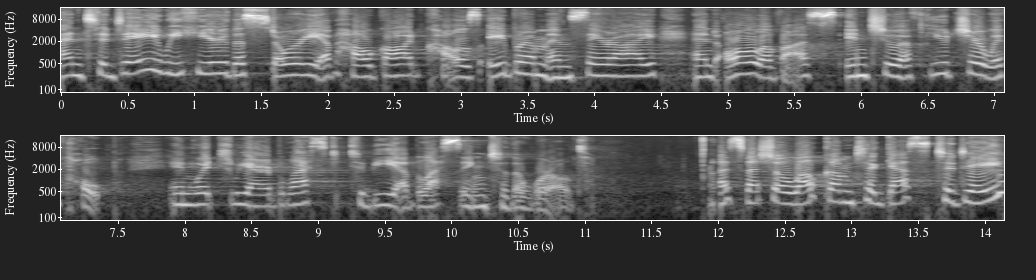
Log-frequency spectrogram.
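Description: Speaking at a fairly slow pace, a woman keeps her intonation fairly even and her loudness very even. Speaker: pastor. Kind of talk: church announcements and welcome. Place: church. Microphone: podium.

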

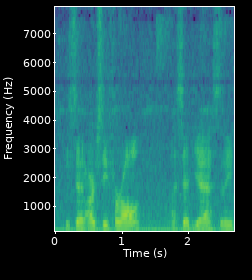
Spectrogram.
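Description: Noticeable background noise sits behind a man's somewhat breathy voice. His pitch swings very wide. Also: dry sound with no echo. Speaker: RC hobby channel host. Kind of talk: casual vlog chat. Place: waterside. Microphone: camera far.

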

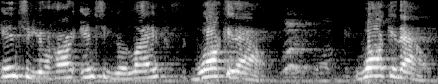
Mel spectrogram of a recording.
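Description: Against light background noise, a woman talks at a fairly slow pace with a high pitch. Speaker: pastor. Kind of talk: sermon. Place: church.

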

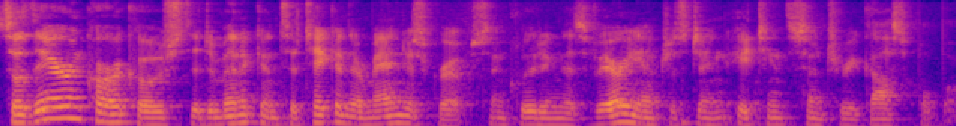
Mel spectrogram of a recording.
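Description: In an American accent and a dark, mellow tone, the speaker moves at a fairly quick pace with hardly any pauses, ordinary pitch variation and big swings in loudness. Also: man. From Texas. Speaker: monk and manuscript scholar; invited lecturer. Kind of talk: lecture; Q&A answer. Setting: lecture hall with audience. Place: hall. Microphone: podium.

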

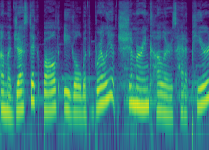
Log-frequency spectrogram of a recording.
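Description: Reading aloud, plain

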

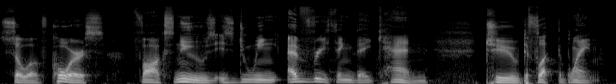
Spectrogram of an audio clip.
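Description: Against a quiet background, a man talks at a fairly slow pace with a fairly low pitch and ordinary pitch variation. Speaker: political commentator. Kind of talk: angry political rant. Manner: indignant, scornful, loud and accusatory; sarcastic, heated, emphatic. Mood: sarcastic, critical. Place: home room. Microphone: studio mic.

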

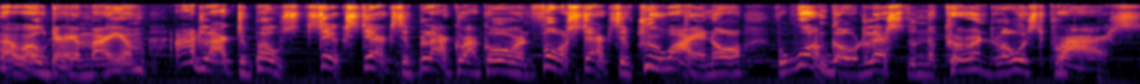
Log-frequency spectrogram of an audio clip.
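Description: A man's high-pitched voice at a moderate pace, with lively intonation, hardly any pauses and clear music in the background. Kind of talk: comic machinima voice acting. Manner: brash, hot-tempered, swearing.

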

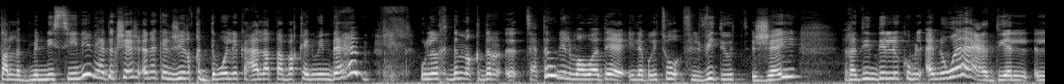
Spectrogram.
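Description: A woman talks at a moderate pace with a high pitch. Her intonation is lively. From Morocco. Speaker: life coach. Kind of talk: motivational talk to camera. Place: home room.

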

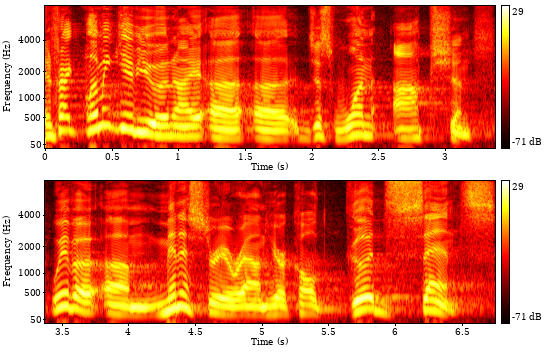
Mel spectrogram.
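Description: The man's pitch swings very widely while he talks at a fairly slow pace. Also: fairly high pitch for a man. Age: 40s. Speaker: pastor. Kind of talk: sermon. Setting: church stage with live audience. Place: church.

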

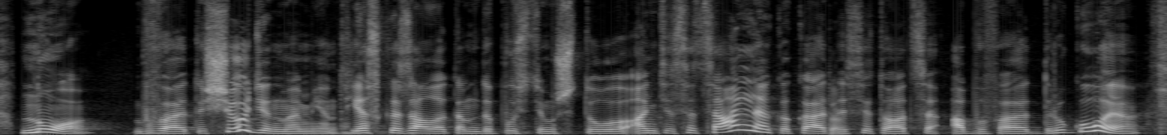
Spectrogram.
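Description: Against a quiet background, a woman speaks fairly slowly at a fairly low pitch with ordinary pitch variation. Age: 50s. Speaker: guest. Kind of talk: studio interview. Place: studio. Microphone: headset.

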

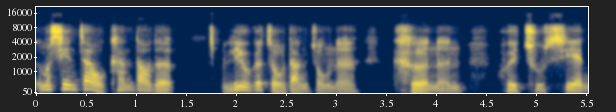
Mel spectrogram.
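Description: Very slowly, a man speaks with very wide pitch swings in a dry sound with no echo over a quiet background. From Malaysia. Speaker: political commentator and podcast host; political commentator, podcast host. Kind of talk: solo political commentary. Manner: casual, animated. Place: studio. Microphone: studio mic.

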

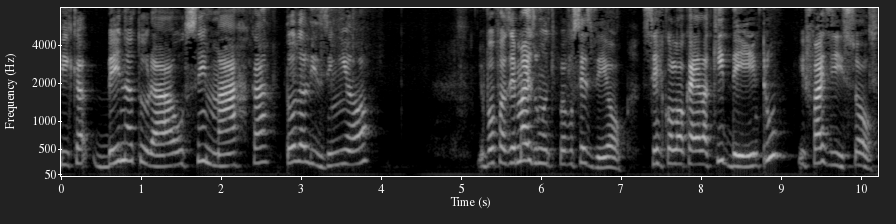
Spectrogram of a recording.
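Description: In a very clean recording with a silent background, a woman speaks at a high pitch with ordinary pitch variation. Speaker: craft tutorial creator. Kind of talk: tutorial. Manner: casual, conversational.

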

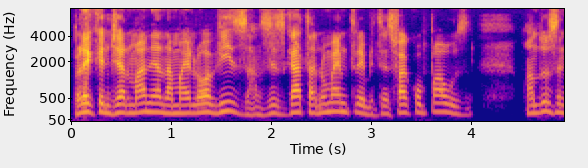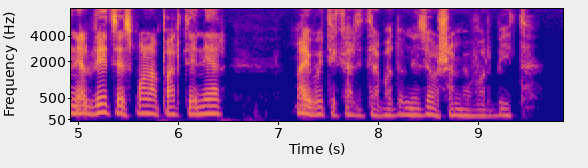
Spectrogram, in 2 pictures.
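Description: A man's plain, everyday voice, fairly high in pitch with ordinary pitch variation and big swings in loudness, at a moderate pace, in a dry sound with no echo over a quiet background. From Romania, Neamț county (Moldavia); Romania. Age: 60s. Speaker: pastor. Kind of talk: testimony. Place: studio. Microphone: studio mic.

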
